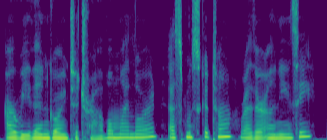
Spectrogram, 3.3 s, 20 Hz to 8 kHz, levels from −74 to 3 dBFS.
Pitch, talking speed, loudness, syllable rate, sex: 195 Hz, 220 wpm, -16 LUFS, 6.8 syllables/s, female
